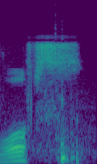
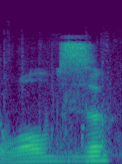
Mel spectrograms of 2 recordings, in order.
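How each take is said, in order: First: The consonant before the s is a voiceless f. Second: The consonant before the s is a voiced v. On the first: The speaker calls it wrong. "instead of wolves" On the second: The speaker calls it right. "with the voiced V"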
